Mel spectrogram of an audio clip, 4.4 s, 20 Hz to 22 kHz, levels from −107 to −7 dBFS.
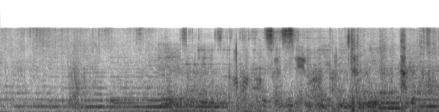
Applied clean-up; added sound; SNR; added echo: neural separator model SepFormer DNS4.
